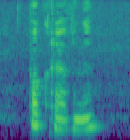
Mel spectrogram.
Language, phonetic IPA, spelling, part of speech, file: Polish, [pɔˈkrɛvnɨ], pokrewny, adjective, LL-Q809 (pol)-pokrewny.wav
